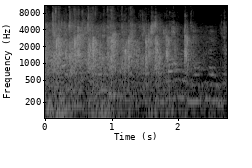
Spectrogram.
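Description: Scattered hand clapping from a small audience at a talk, loose rhythmic claps that thin out and fade toward the end, moderately quiet and near.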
